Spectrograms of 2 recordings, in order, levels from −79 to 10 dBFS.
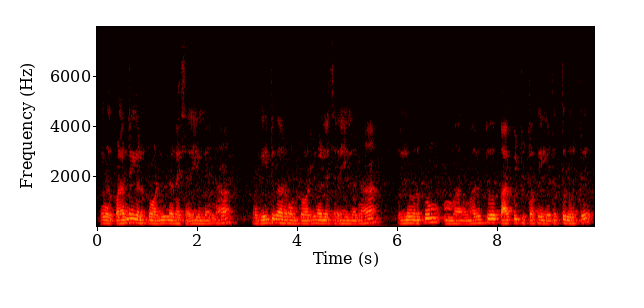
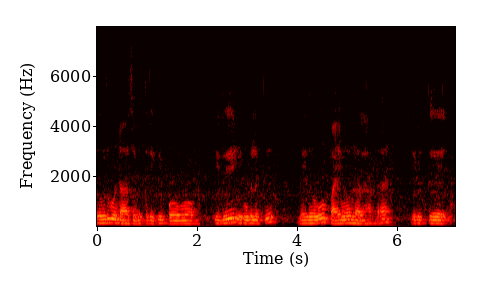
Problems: constant background noise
